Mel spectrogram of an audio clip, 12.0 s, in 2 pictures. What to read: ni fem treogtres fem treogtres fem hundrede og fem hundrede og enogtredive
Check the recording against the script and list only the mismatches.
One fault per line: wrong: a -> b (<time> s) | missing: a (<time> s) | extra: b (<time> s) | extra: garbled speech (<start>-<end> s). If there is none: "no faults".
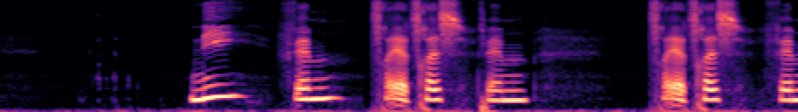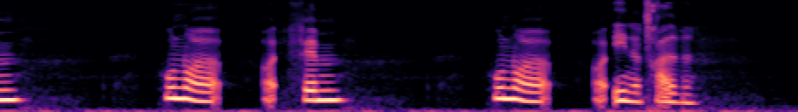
no faults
